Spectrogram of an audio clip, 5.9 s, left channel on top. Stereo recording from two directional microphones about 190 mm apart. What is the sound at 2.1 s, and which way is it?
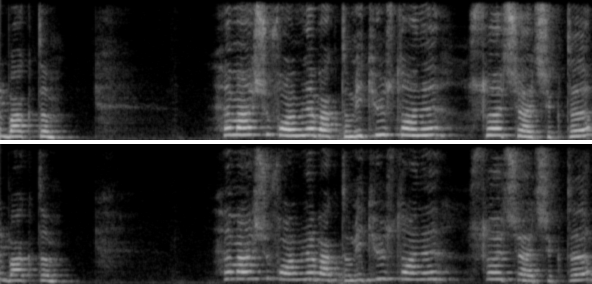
A woman's voice, 35° left (ahead or behind).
